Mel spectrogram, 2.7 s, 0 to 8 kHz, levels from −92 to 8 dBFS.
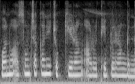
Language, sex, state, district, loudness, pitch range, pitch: Garo, female, Meghalaya, West Garo Hills, -14 LUFS, 210-250 Hz, 225 Hz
